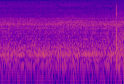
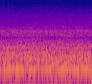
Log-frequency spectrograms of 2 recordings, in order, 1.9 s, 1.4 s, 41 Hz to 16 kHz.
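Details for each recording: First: Vehicle with P0174 lean code, smoke test at idle: steady airy hiss over a faint engine hum; intake vacuum leak apparently at the bottom of the EGR tube or base, caused by rust. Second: Steady, even low idle hum with no misses, stumbles or hunting from a 2002 GMC Sierra after fixing a rust-caused lean P0174. Long-term fuel trim is about +1.6 and short-term near zero. Normal idle.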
